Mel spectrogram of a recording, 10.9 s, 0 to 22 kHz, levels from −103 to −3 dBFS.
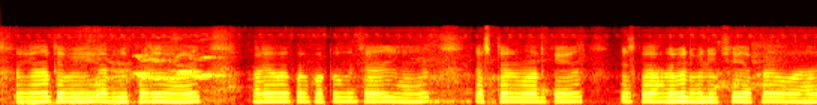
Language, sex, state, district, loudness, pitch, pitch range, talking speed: Hindi, male, Bihar, Saran, -18 LUFS, 155 Hz, 155-160 Hz, 115 wpm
